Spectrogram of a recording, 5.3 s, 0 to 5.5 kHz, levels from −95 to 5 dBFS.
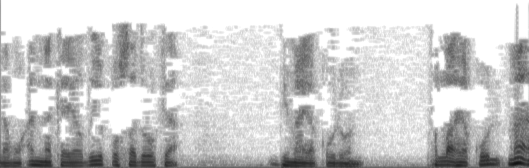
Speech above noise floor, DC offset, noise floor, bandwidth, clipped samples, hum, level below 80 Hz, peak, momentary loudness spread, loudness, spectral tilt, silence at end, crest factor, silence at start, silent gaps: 33 dB; 1%; -48 dBFS; 4.9 kHz; under 0.1%; none; -34 dBFS; 0 dBFS; 9 LU; -17 LUFS; -11 dB/octave; 0 s; 16 dB; 0 s; none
